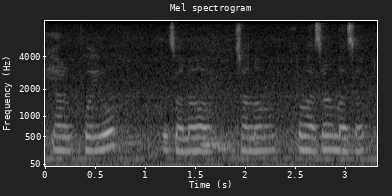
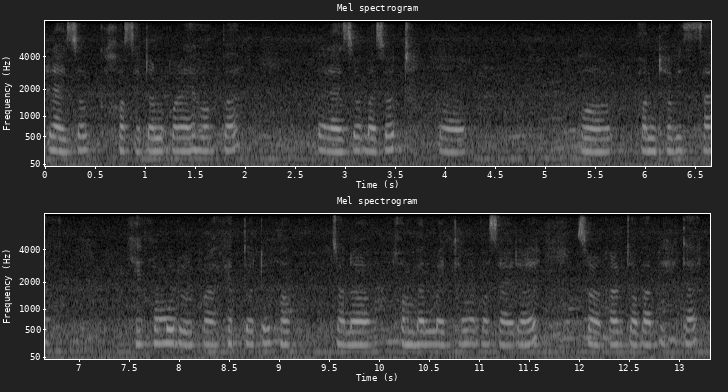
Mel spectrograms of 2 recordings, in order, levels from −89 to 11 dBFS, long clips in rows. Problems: constant background noise, low volume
